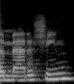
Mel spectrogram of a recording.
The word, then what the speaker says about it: Mattachine: in 1950 we see the foundation of the madishine society medicine is spelled m-a-t-t a c h i n e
